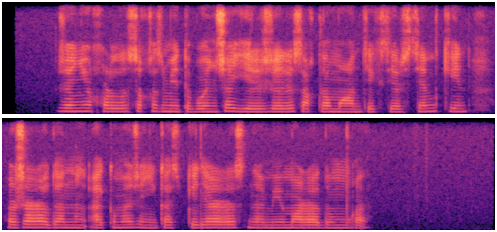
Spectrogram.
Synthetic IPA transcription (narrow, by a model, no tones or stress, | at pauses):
ʒæne̞qʰʊɾəlˠəsəqʰəzme̞t̪ɪbo̞jənʃɑje̞ɾe̞ʒe̞lɪsɑqt̪ɑlˠmɑʁɑnt̪ʰe̞kse̞ɾɪst̪eŋkʲʰejɪnʊʒɑɾɑwd̪ɑnəːəɴækʲɪmɪʒæne̞kʲʰæsɪ̥p̚kʲe̞le̞ɾɑɾɑsənd̪ɑmʲe̞mo̞ɾad̪umʁɑ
